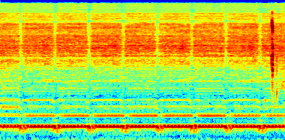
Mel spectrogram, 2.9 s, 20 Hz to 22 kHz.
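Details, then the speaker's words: Prusa i3 Mk2 after Drylin bearings were fitted in the head: gritty rumble on long axis moves from the remaining original linear bearings, which are still noisy. "I did hear, I'm sure you guys heard it too, when it was moving these axes really far, you still can hear the noise that the bearings make"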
